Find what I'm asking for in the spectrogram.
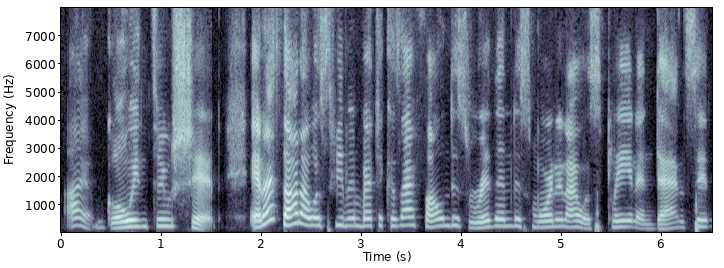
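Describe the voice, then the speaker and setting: A woman's voice: a little high, expressive, normal speed, a little mellow, no echo, clean studio sound. Stuffy-nosed woman laughing through chat. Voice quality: nasal. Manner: laughs often, blunt and frank. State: stuffy nose. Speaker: livestream host reading chat. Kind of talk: casual live chat.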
